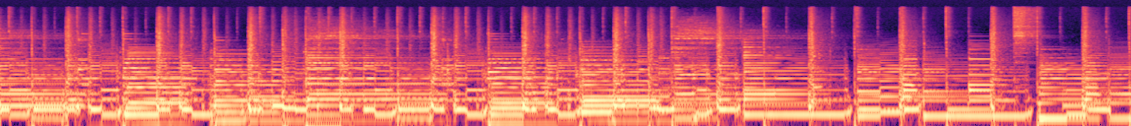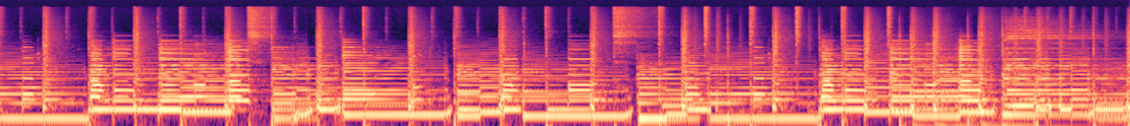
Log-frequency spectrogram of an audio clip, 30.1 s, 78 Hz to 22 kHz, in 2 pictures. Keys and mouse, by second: 1.3-1.6 middle drag, 1.9-2.3 shift+middle drag, 2.5-2.9 middle drag, 3.4-3.7 shift+middle drag, 4.2 Tab, 5.7 shift+middle drag, 6.3 middle click, 6.7 e, 9.7 ctrl+r, 11.4 ctrl+b, 13.2 click, 14.0 click, 15.1 shift+click, 15.5 middle click, 15.8 e, 16.8 s, 18.6 g, 20.3 ctrl+Tab, 21.0 click, 21.4-21.8 middle drag, 21.9 shift+middle drag, 24.6 middle click, 25.0 click, 26.0 Tab, 27.2 middle click, 27.5 alt+z, 28.1 click, 28.7 alt+z, 29.2 g.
